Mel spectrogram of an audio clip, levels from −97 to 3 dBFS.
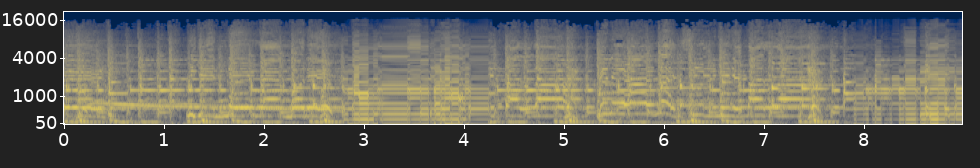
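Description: From 2.80 to 4.27 s the sound turns into a rigid, metallic buzz at a fixed 188 Hz, robotic sound from repeated short buffers, likely caused by the same few milliseconds (about 5.3 ms, one period of that buzz) being replayed while fresh audio is missing. Here nearly all of it is repeats. It returns from 7.90 s to the end, with about 70% repeated. Unlike codec warble, the buzz rate never moves with the content.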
